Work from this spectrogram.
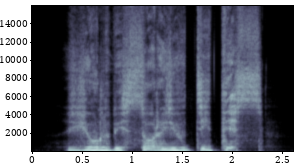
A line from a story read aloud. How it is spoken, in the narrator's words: he hissed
